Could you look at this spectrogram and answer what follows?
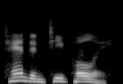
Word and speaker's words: Tangentopoli: was referred to as Tangentopoli Italian pronunciation Tandon T poly the term derives from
